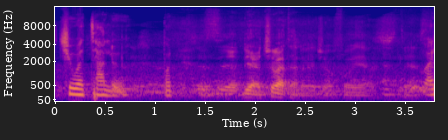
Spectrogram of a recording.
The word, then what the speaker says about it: Chiwetel: my evil friends to tell me how to correctly pronounce the name and he was like chiwa talu but yeah I like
